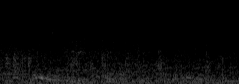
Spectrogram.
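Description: Congregation sitting down in wooden church pews: faint shuffling, soft creaks and a few low voices.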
